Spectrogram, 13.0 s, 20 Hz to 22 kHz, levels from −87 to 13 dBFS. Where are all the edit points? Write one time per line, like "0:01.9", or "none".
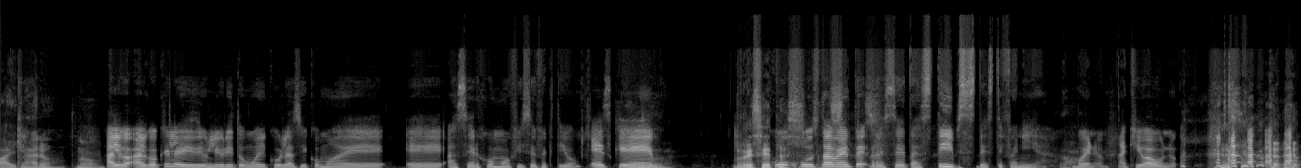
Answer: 0:05.9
